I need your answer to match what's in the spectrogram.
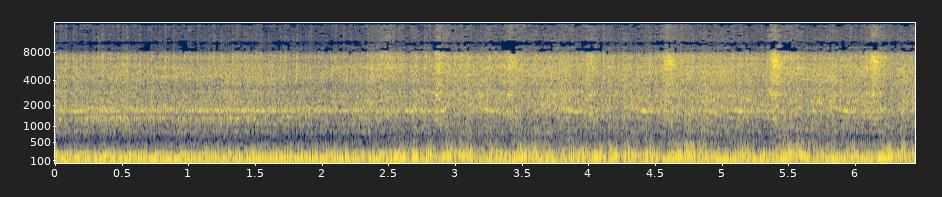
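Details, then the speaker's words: BMW M60B44 V8 hybrid (M60/M62) freshly built engine: first start after installing, building oil pressure, compression seemingly there; catches and revs strongly with a steady, full roar, no knocks or misses, running as it should. "massive relief it runs"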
